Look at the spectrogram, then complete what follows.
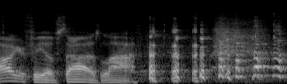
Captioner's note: chuckling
